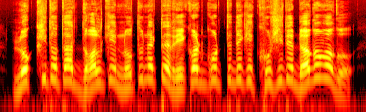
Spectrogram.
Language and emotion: Bengali, happy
